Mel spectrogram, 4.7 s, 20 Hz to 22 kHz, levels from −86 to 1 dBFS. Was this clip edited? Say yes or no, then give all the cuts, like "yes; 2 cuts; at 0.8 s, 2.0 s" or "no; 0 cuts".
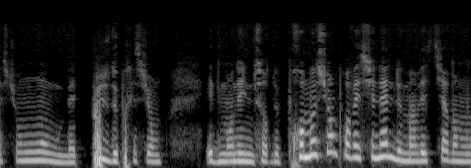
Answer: no; 0 cuts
